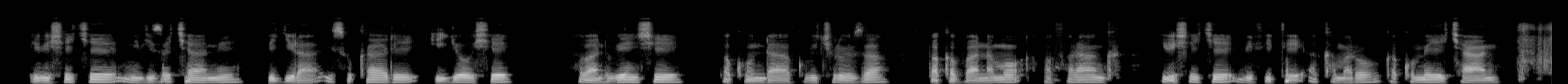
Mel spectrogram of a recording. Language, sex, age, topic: Kinyarwanda, male, 36-49, agriculture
